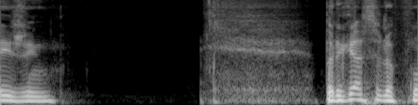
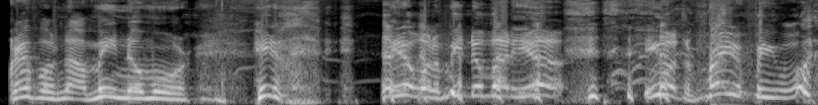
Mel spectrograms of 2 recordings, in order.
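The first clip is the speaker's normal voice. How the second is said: laughing; 10 semitones higher than usual. Real, not acted. Boys quoted, speaker laughing.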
